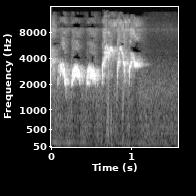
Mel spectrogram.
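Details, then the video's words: Greater green leafbird, a caged singer in full chattering song with imitated phrases: a quick run of bright warbled notes, then a burst of rapid descending twitters ending in a thin whistle, all within little more than a second. "cicak hijau/cucak ijo gacor cerewet isian cililin & kastem"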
